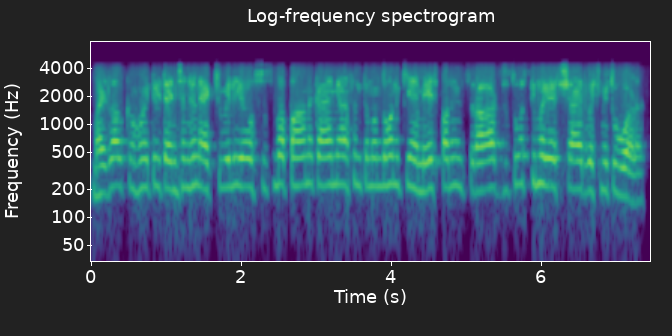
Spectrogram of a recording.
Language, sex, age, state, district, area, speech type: Kashmiri, male, 18-30, Jammu and Kashmir, Shopian, rural, conversation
